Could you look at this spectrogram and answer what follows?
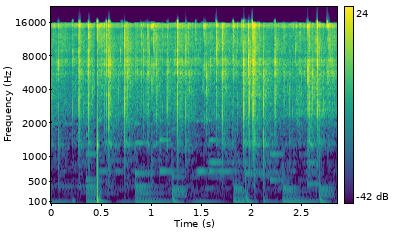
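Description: Curry leaves drop into hot coconut oil with popped mustard seeds, giving a steady close sizzle with a sharp crackle near the start and scattered pops throughout.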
